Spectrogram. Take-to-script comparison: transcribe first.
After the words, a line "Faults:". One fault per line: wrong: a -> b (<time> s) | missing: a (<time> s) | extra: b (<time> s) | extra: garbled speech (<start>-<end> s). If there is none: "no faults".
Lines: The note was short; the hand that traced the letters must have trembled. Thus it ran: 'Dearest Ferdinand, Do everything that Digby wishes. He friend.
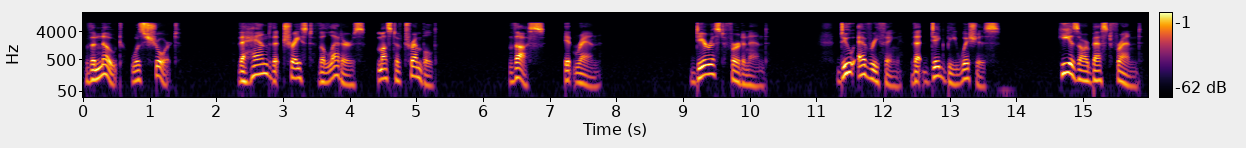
The note was short; the hand that traced the letters must have trembled. Thus it ran: 'Dearest Ferdinand, Do everything that Digby wishes. He is our best friend.
Faults:
extra: is our best (14.8 s)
